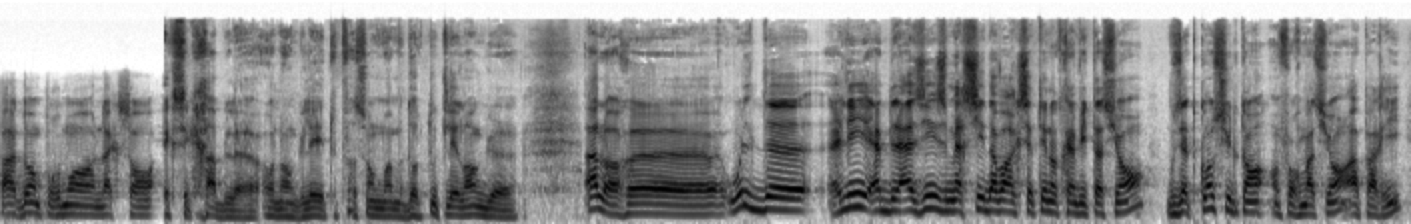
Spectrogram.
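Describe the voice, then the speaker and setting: A man's voice: medium pitch, unhurried, darkish tone. A man hosting a political talk show, speaking formally with many hesitations. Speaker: host.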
